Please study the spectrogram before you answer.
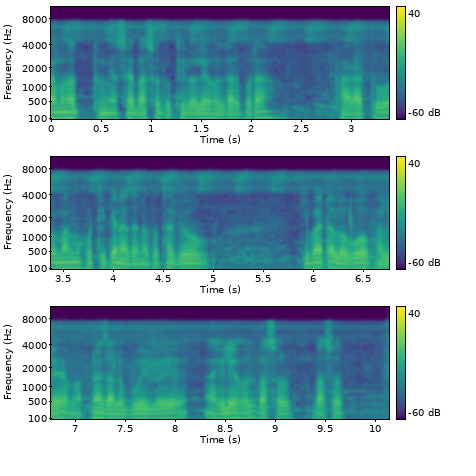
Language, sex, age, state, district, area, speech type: Assamese, male, 18-30, Assam, Kamrup Metropolitan, rural, spontaneous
